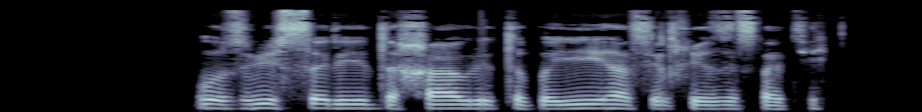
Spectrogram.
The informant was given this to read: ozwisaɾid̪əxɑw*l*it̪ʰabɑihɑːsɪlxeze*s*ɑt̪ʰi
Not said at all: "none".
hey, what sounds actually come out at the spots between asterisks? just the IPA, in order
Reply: ɾ, s

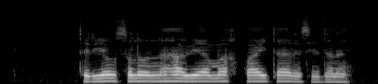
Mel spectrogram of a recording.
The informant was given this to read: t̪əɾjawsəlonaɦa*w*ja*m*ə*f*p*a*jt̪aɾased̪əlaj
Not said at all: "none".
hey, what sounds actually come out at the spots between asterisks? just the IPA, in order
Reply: w, m, x, ɑ

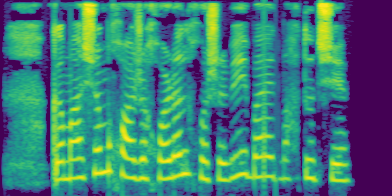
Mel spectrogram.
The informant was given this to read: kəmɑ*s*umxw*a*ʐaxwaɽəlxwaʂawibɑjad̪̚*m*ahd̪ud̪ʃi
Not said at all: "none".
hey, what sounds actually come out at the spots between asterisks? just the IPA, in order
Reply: ʃ, ɑ, m

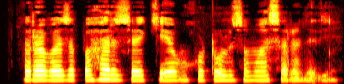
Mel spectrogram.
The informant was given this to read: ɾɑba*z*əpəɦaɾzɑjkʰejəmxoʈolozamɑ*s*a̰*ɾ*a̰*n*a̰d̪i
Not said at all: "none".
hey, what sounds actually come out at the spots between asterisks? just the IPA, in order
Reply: z, s, ɾ, n

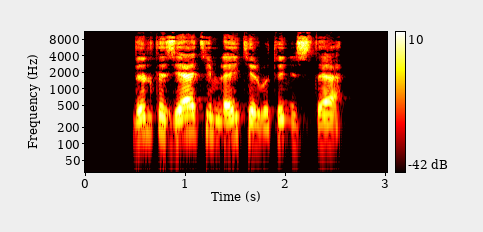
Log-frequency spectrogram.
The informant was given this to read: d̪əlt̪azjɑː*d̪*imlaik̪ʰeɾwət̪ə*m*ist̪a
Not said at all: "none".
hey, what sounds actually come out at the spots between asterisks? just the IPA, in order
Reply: t̪, n

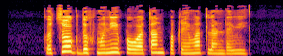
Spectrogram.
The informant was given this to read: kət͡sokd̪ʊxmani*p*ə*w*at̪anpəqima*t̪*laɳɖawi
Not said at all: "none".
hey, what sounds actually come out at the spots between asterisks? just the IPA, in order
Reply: p, w, t̪

